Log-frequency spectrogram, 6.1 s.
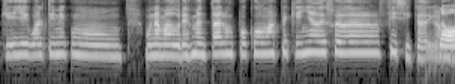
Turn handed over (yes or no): yes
